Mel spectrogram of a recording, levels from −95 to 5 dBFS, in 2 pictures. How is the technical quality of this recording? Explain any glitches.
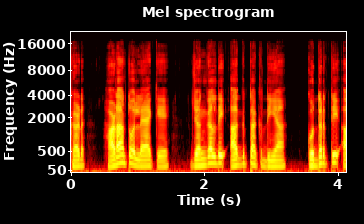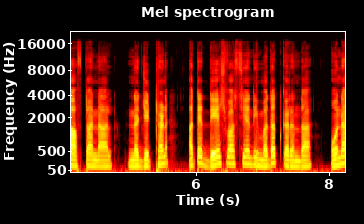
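The recording has one glitch: periodic USB or driver dropouts. From 5.43 to 7.89 s, about 10 ms of speech is skipped every 0.49 s, roughly seven times, causing regular ticks.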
